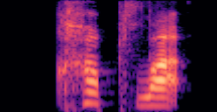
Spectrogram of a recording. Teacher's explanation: The glottal stop in Klingon is also written with the apostrophe, like at the end of the word kapla. It doesn't just end in an ah, it ends in an ah that abruptly cuts off with that glottal stop.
